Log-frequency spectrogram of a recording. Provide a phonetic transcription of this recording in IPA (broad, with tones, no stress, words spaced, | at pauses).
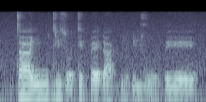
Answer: taː˦ɲuː˦ di˦zʊ˨˦tɪ˦˨k͡pɛ˦ ɗa˨k͡pi˨ ɗi˦ɣuː˨peː˦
